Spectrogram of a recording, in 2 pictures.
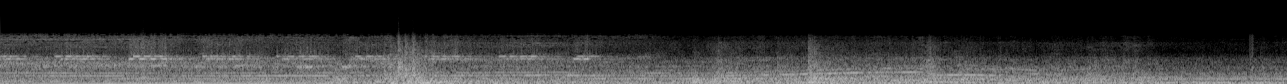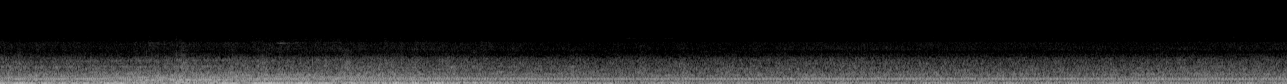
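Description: A heavy truck engine runs and rumbles steadily.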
